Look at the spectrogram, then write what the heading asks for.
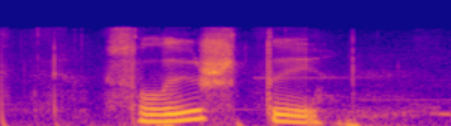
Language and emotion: Russian, neutral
